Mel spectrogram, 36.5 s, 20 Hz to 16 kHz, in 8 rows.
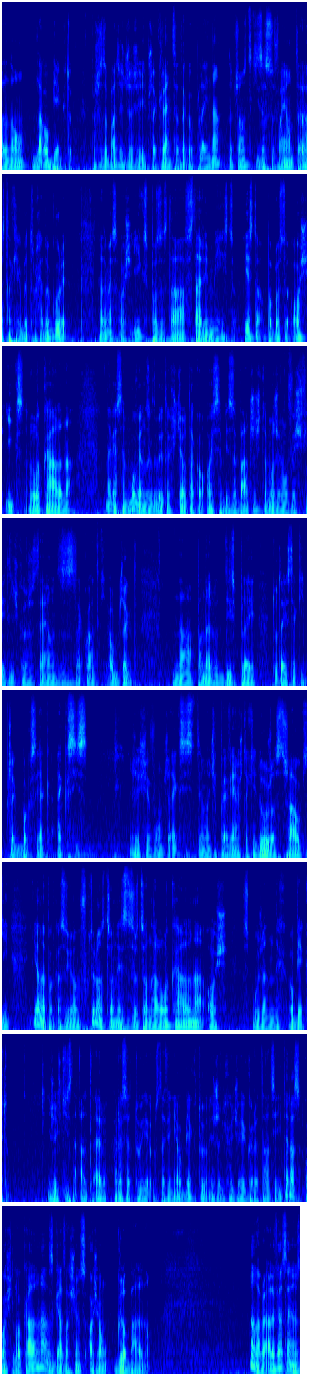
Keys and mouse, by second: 1.2 Escape, 1.7 r, 2.6 alt+a, 12.9 Escape, 13.3-16.7 middle drag, 15.1 click, 20.9-25.2 middle drag, 28.5 alt+r, 29.3-33.5 middle drag, 36.1 click.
